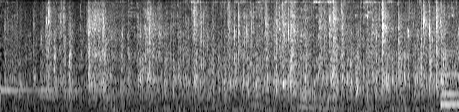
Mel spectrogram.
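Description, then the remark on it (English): Horse hooves clip-clop steadily as a horse-drawn carriage adorned with Christmas baubles approaches and pulls up at a palace entrance, the rhythmic clopping clear over a busy outdoor background. “A horse-drawn carriage adorned with Christmas baubles pulls up.”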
